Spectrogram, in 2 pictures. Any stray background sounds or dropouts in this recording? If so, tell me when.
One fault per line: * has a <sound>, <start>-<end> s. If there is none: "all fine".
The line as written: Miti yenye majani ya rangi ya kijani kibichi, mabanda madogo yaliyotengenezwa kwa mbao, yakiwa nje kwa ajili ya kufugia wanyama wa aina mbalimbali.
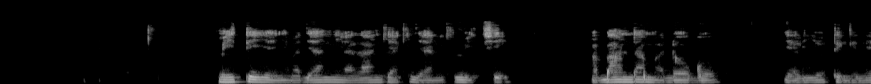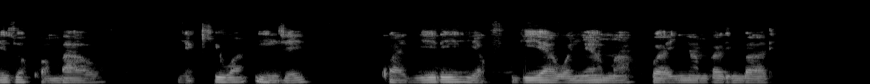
all fine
